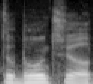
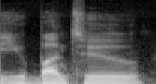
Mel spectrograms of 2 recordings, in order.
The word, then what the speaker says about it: Ubuntu: care anymore I like it's pronounced to boon tool people say Ubuntu it's all good you know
